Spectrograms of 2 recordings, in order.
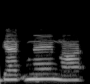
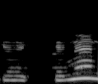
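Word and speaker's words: Gagné: Well, actually, there is another one called Bloom and Gagne, if I'm not mistaken, that's how we pronounce it, Gagne 9 events that is usually used by teachers at school to make their lesson plan.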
